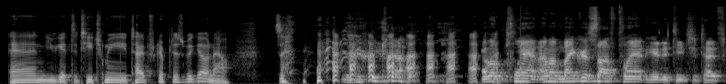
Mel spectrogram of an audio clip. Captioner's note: laughter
